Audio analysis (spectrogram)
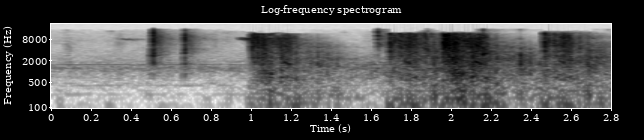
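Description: Gunfire in a Fortnite Battle Royale match, coming from another player: a couple of short, fairly distant shots, then heavier sustained bursts of rapid fire that grow louder, with no talking.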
